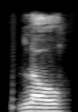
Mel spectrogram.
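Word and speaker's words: לוֹ: But when you see it with the lamed, the wow, with the cholam, lo, this means to or for him.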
